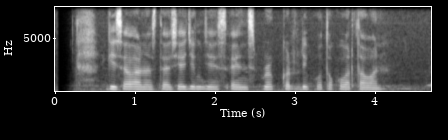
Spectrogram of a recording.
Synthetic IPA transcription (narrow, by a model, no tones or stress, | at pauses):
ɡisalanast̪asiad͡ʒɨŋd͡ʒɛsɛnsbɾukːərdipɔt̪ɔkɔwart̪awan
